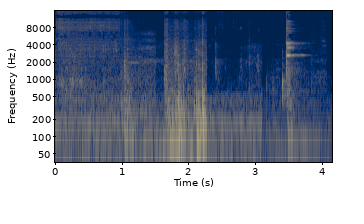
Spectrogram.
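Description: Hot coffee poured from a glass coffee-maker carafe into a ceramic mug, a steady pour and splash of liquid, with louder handling noises about two seconds in and a short, sharp clink near the end.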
